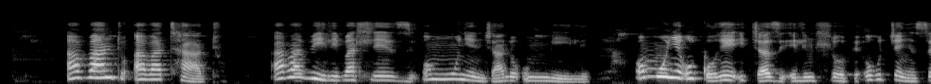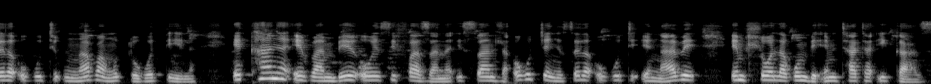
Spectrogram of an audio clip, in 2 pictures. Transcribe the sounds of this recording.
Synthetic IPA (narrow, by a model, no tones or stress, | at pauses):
aβantʼuʔaβatʰatʰu̥ | aβaβiliβaɬeziʔomuɲɛnd͡ʒʱalɔʔum̩miːlɛ | omuɲɛuɡ͡ǃʱɔɣɛid̥ʒ̥ʱaziʔelim̩ɬɔpʰɛʔoɣut͡ʃʼeŋisɛlaʔuɣutʰiɣuŋaβaŋud̥ʱɔɣɔtʼɛlaɛkʰaɲaʔɛβambʱɛʔɔwesifazanaʔisand͡ɮʱa̰ʔoɣut͡ʃʼeŋisɛlaʔuɣutʰiʔɛŋaβɛem̩ɬɔlaɣumbʱɛʔem̩tʰatʰaʔiɡ̥ʱa̰ːzi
